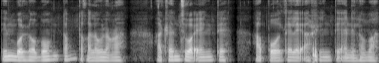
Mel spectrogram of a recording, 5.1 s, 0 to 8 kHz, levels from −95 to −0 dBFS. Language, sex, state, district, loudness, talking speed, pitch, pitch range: Mizo, male, Mizoram, Aizawl, -22 LUFS, 285 wpm, 100 Hz, 95-105 Hz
